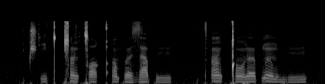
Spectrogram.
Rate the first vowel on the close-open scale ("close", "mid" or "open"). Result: close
